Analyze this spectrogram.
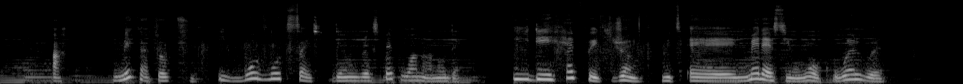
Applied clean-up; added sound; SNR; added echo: neural mask model RNNoise.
